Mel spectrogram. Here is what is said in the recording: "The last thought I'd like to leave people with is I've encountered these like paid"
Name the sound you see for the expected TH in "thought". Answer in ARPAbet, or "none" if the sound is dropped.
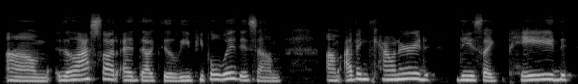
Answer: TH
